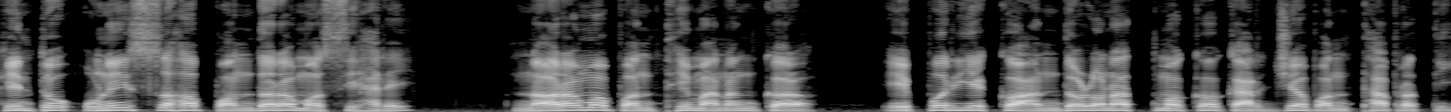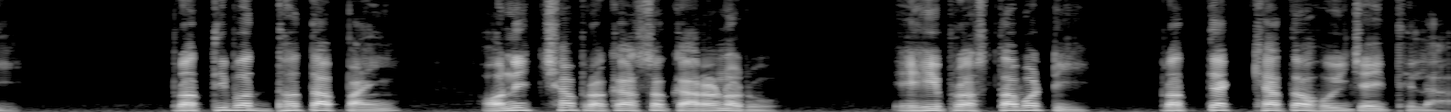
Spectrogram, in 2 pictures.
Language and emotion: Odia, neutral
